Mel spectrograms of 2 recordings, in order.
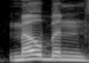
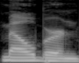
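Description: First: "Melbourne" as Australians say it, MEL-bun, no R; Australian accent, "Melbourne" ending in a short "bun". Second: Said in the usual way. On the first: Shown as a demonstration. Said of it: "the accent". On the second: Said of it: "sounds like Melbourne, but with".

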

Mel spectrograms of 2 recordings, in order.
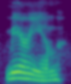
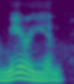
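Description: First: "Miriam" said as MEER-ee-am, louder correction; corrected name. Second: "Marian" said as MAIR-ee-an, the slip; starts to say "Marian", mistaken name; wrong name. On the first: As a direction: fix it firmly to "Miriam". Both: Real, not acted. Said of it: "not Marian".

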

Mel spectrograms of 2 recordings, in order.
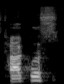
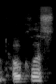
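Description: First: "Toklas?" as TAH-kləs, open ah, questioning rise; unsure pronunciation. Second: "Toklas?" as TOH-kləs, long o, questioning rise; unsure pronunciation. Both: Shown as a demonstration. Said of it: "this is one I don't know".

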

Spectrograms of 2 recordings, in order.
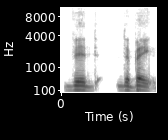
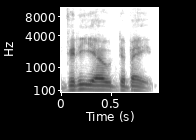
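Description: First: Said in the usual way. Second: "Video Debate" said out in full, each word clear; spelled-out name. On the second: Shown as a demonstration.

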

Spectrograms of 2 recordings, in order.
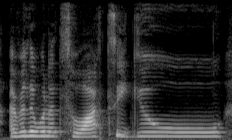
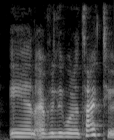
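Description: First: A little sad. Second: Said in the usual way. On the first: Retold or imitated. Boyfriend asking his girlfriend to stop and talk, a little sad. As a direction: mimic a boyfriend's soft, downcast tone. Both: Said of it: "you sound like that".

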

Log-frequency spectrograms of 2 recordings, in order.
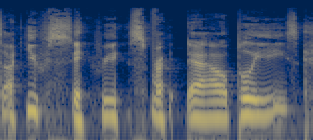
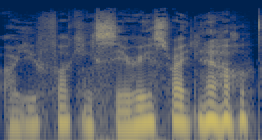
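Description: First: High, drawn-out tearful plea; mock crying. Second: Said in the usual way. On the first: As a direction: plead slowly as if crying, hammed-up. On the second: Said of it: "and she's like".

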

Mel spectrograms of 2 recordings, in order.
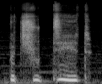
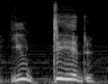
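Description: First: "did" pitched high, as an accusation; accusing stress on DID. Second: "did" hit hard, very high, then falling; escalated stress on DID. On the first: Wife tells husband he broke it, "did" high and hurt. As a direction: land high on "did", hurt but not yet shouting. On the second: Wife insists he betrayed her, "did" high and forceful. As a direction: throw "did" at him, pitched way up. Accusation repeated more forcefully. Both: Acted.

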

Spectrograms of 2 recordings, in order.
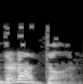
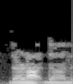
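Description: First: They're NOT done, with NOT pitched high and hit hard; emphatic denial. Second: Said in the usual way. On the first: Real, not acted. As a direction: slam the word not. Emphatic rebuttal to doom talk.

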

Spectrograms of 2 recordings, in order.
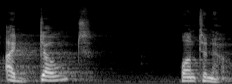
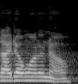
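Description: First: Broken up with a pause after DON'T; deliberate, spaced-out refusal; measured repeat. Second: Quick, run-together refusal; said fast to shut him up; really fast. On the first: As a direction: halt after DON'T, then finish WANT TO KNOW. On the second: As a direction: rush it out in one go. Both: A narrator's reading. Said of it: "I said it really fast".

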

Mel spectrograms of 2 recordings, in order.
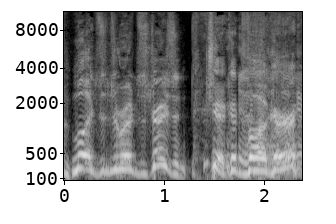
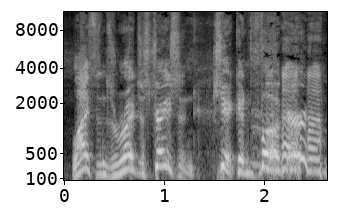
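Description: First: High mock cop line through laughter; ringtone quote, laughing. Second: Higher, slow mock cop line; ringtone quote. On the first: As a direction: repeat the cop line while cracking up. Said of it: "what are they hearing". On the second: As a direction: deliver it like the cop in the movie. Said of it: "and you hear".

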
